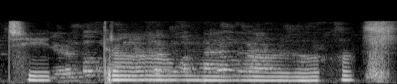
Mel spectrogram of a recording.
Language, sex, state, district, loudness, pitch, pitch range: Telugu, female, Andhra Pradesh, Sri Satya Sai, -18 LUFS, 195 Hz, 185-205 Hz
